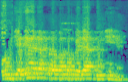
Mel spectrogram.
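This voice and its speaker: A man's voice: high-pitched, very fast, lo-fi sound. A man teaching adults to recite the Quran, patiently asking the class questions and modeling the Arabic sounds for them to repeat. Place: large echoey hall. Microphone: far from the mic. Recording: very echoey, distant hall recording.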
